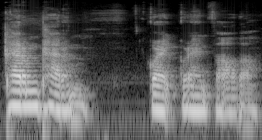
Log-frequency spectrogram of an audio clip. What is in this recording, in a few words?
"parrəm-parrəm" great-grandfather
